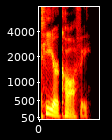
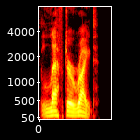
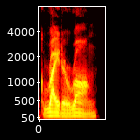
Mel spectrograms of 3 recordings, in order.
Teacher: the word or gets reduced shortened and linked to a word before or after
